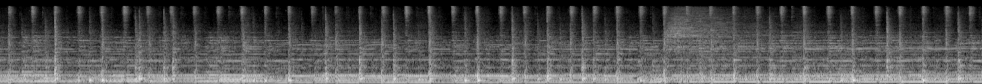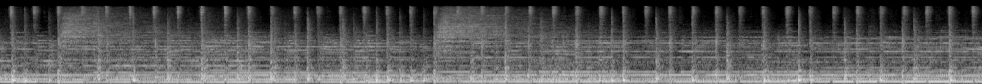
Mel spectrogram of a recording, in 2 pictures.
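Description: Rock band playing an instrumental passage, with drum kit, bass guitar and electric guitar. The drums keep a steady driving beat, and the bass holds each note for about four seconds before moving on. From about seven seconds in, a cymbal crash opens each new bass note.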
